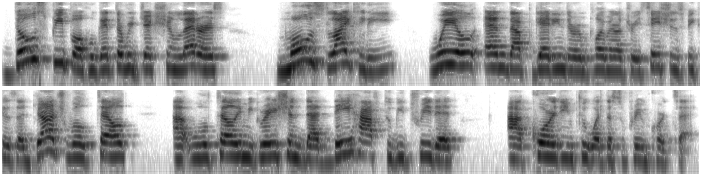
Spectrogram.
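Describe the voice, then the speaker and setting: A woman immigration lawyer, a native Spanish speaker with a Spanish accent, explains legal news in an interview, emphatic and reassuring and repeating key points. Her voice is on the high side and fairly bright, at a moderate pace.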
